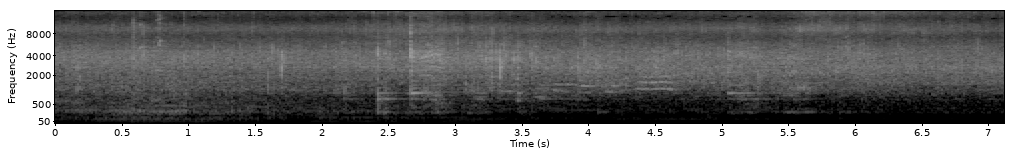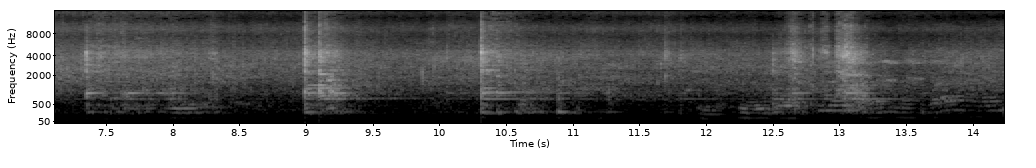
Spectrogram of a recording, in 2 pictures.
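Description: Fresh squid sizzling in a hot wok as a metal spatula stirs and turns it, with a few sharp knocks and scrapes of the spatula against the pan past the middle and near the end. The sizzle slowly dies down.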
